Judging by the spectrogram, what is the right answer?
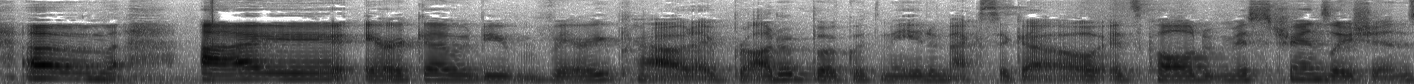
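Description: Speaking with a Californian accent at a fairly slow pace, this voice keeps a fairly even intonation over noticeable background noise. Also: woman. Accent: Californian American. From Los Angeles, California. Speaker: yoga teacher. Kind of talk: casual chat.

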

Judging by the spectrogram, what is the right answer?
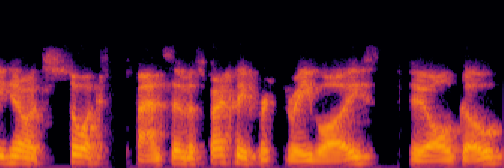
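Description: A man with an Irish accent, fairly quick, with ordinary pitch variation. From Ireland. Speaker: stand-up comedian. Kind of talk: casual chat. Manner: fast talker.

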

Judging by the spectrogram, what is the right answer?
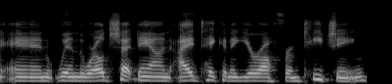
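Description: A woman with an American accent, fairly low in pitch, at a moderate pace and with fairly even intonation, over a quiet background. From US South, Tennessee (Nashville). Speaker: reseller, former school teacher. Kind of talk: casual chat.

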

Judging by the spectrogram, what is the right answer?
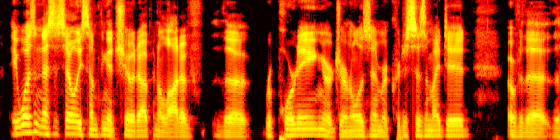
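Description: A man with a Californian accent, fairly low in pitch, with lively intonation, dry and close sound with no echo, and a very clean recording over a silent background. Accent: General American (Californian). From US West Coast, California South Bay (Silicon Valley). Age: 40s. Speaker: writer and professor. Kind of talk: interview.

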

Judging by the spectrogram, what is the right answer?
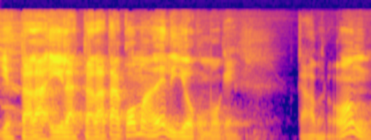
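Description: A man speaks very fast in an animated tone. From Puerto Rico. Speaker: podcast host. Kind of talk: casual chat.

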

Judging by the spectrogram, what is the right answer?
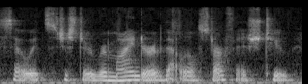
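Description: A woman at a moderate pace, amid audible room echo and noticeable background noise. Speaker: bereaved mother and teacher. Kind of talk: emotional interview testimony.

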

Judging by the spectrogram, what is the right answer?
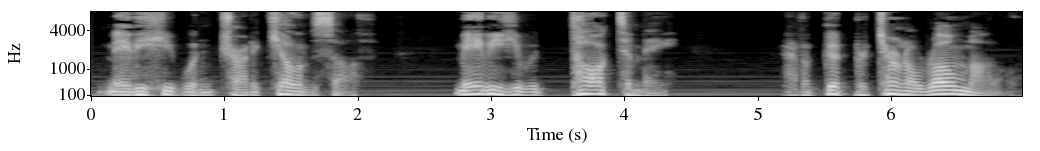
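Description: A man's put-on character voice, wheezy and fairly low in pitch, at a moderate pace over faint music in the background. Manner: bitter, defiant.

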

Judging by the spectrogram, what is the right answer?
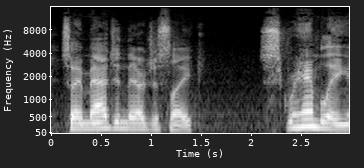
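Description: An unremarkable speaking voice, a man with an American accent talks at a fairly high pitch and moderate pace with ordinary pitch variation. The recording is very clean with a silent background. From New Jersey, near New York City. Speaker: stand-up comedian. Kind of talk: casual chat. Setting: home couch.

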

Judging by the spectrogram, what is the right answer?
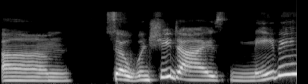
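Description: A woman's medium-pitched voice with a New York accent and lively intonation, against a quiet background. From New York, Long Island. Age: 40s. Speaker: therapist. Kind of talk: casual interview.

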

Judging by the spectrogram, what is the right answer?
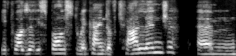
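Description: A woman with an Italian accent, in dry, close sound with no echo. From Italy. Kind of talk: interview. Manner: hesitant, many fillers.

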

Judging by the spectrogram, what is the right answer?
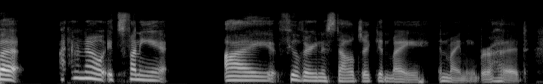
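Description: Speaking at a fairly low pitch with a Southern Californian accent, a woman uses very wide pitch swings at a moderate pace in a dry, close sound with no echo. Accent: Southern California American. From Los Angeles, San Fernando Valley. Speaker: improviser and sketch comedian. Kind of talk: casual chat. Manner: chatty.

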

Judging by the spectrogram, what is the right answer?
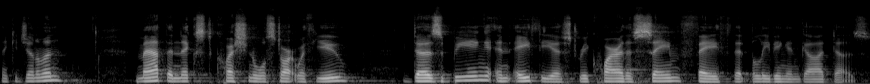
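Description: In a plain, everyday voice, the speaker goes at a fairly slow pace with fairly even intonation. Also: man, fairly high pitch for a man. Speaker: campus ministry director. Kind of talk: event moderation. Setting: stage with audience.

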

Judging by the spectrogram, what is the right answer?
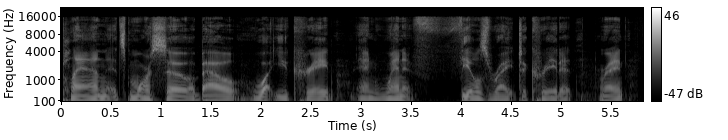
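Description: Over a silent background on a very clean recording, a man talks very slowly in a flat monotone. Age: 40s. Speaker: podcast host. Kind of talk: casual interview.

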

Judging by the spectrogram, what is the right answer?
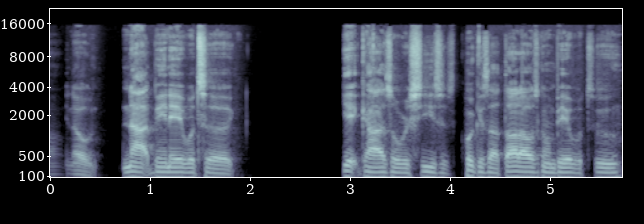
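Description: On a very clean, dry and close recording with a silent background and no echo, a man with a Southern US accent speaks at a very deep, low pitch in a monotone, flat intonation. His pace is fairly quick, though he leaves long, frequent pauses. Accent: US South. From Charlotte, North Carolina. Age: 30s. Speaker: former basketball player. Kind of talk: casual chat.

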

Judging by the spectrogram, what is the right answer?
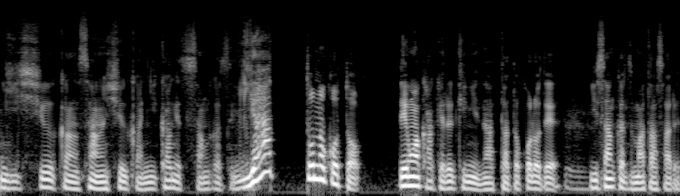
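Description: With a Kansai accent, a man speaks at a moderate pace in a very deep, low voice with ordinary pitch variation, in a very clean recording that is dry and close with no echo and a silent background. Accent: Kansai dialect Japanese. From China, Shanghai. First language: Chinese (speaking Japanese). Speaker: psychosomatic medicine doctor. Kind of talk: radio interview.

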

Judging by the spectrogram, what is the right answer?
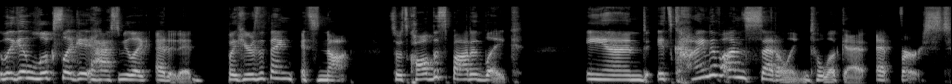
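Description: A woman with a high pitch speaks at a moderate pace in an animated, bright, sharp tone, her loudness very even. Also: ordinary pitch variation. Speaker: podcast co-host. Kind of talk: casual chat.

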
